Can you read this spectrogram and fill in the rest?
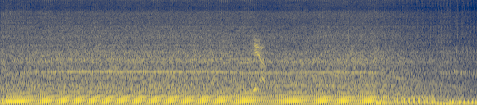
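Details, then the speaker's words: Briggs & Stratton Intek V-twin after valve lash adjustment, still cold after choke warm-up: runs steady and even with no ticking or miss, throttle drops back near end; running much better than before adjustment, valves sound properly set. "I think that I think that gutter did so there you go they're running a lot more better than it was before"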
